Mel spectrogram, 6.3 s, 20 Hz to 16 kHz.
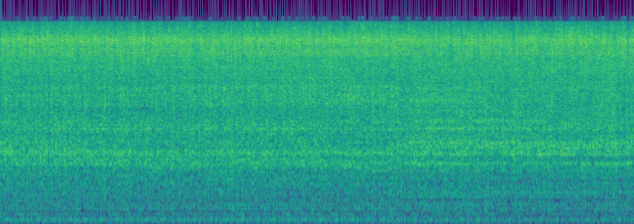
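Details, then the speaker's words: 1946 Dodge truck at its first start in decades: steady hissing whir over an even idle, with exhaust leaking at the manifold; the belt-driven generator is suspected of making the noise, checked by removing the belt. "I think how our noise that generator we're gonna pull the belt off real quick and start it back up"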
